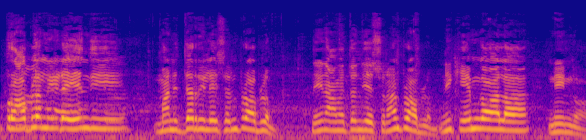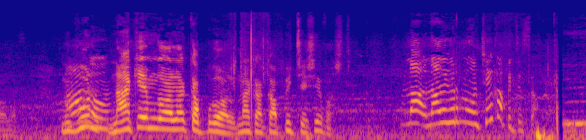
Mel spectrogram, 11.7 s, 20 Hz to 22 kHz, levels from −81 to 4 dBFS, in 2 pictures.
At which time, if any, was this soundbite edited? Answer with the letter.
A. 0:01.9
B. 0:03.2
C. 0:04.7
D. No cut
D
